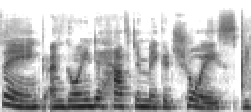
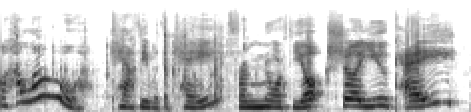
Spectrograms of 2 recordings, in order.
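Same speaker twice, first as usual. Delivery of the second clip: bad, terrible attempt at a put-on British accent. Greeting someone from north yorkshire, uk, then calling it terrible: bad british accent. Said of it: "that was a terrible accent".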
